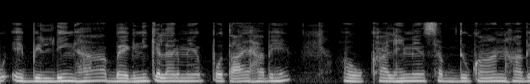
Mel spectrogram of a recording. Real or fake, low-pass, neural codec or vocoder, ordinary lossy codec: real; 7.2 kHz; none; Opus, 64 kbps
